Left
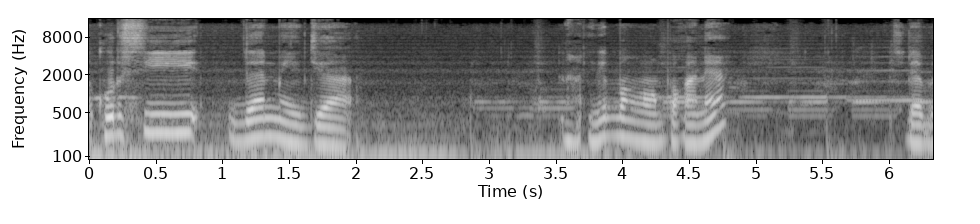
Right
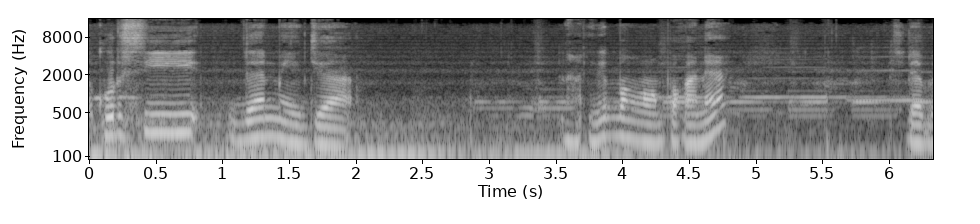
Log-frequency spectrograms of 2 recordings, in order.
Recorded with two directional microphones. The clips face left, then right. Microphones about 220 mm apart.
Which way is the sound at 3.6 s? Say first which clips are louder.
Left 3 dB; 25° left (ahead or behind).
